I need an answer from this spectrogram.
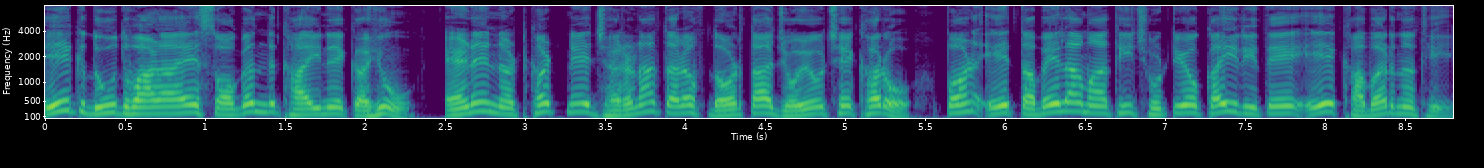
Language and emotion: Gujarati, neutral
